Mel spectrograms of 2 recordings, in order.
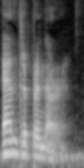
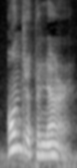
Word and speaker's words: entrepreneur: the both make mistakes here look it isn't enterpreneur it isn't entrepreneur it's all entrepreneur entrepreneur it's like a businessman entrepreneur entrepreneur entrepreneur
